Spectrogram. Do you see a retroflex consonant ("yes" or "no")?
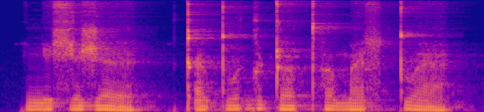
yes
